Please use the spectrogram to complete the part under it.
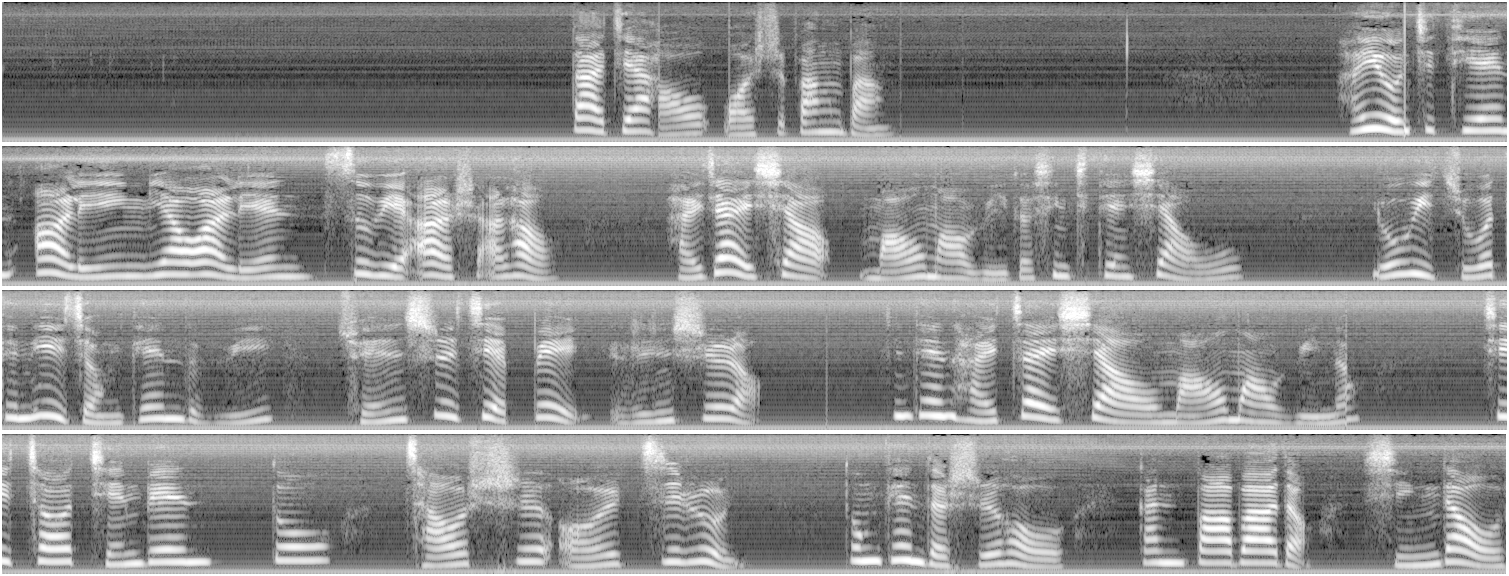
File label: chinese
